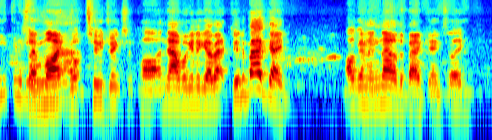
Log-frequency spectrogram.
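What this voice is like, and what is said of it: London English accent, fast speech. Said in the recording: “What kind of British accent does ... speak with? Is it Cockney? No, I'm not Cockney, mate. I'm a Londoner. ... we talk quite quickly”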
